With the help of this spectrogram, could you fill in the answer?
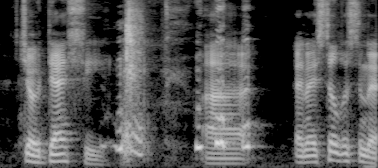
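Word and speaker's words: Jodeci: But don't you still listen to like Joe DC or whoever? Joe DC? Who was it? Did I say it wrong? Honey. How do you say it? It's Joe Desi.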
